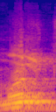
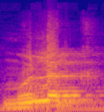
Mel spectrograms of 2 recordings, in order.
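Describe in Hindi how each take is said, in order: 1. l और k बिना किसी स्वर के जुड़े हैं। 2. l और k के बीच एक स्वर डाला जाता है। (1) "जैसे ये मुल्क है" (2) "इसको मुल्क पढ़ दिया जाता है, वो अच्छा नहीं लगता"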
